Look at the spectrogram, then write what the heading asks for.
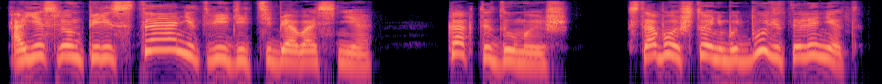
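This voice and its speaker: A woman's voice: on the high side, very animated, normal speed, a little mellow, no echo, studio quality, voice pushed up. A woman voicing a boastful, self-satisfied little twin brother who teases the girl, in a storybook reading. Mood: teasing.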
